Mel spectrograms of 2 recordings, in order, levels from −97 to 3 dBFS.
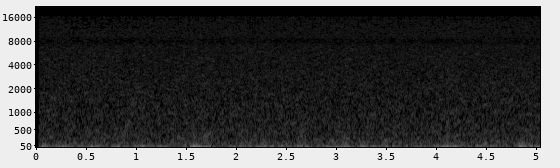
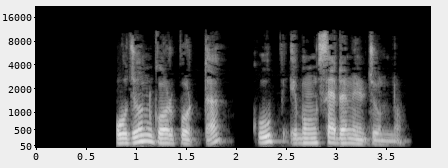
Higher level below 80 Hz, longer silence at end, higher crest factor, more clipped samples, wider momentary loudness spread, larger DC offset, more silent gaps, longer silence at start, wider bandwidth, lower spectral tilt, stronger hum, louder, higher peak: second, -72 dBFS vs -58 dBFS; second, 0 s vs 0.3 s; about the same, 16 dB vs 18 dB; neither; second, 0 LU vs 10 LU; neither; second, none vs 1.99-2.17 s; second, 0 s vs 0.8 s; first, 16.5 kHz vs 11.5 kHz; second, -2.5 dB/octave vs -5.5 dB/octave; neither; second, -65 LUFS vs -17 LUFS; second, -46 dBFS vs 0 dBFS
